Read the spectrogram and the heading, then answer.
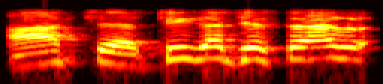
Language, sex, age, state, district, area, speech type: Bengali, male, 60+, West Bengal, Paschim Bardhaman, urban, conversation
